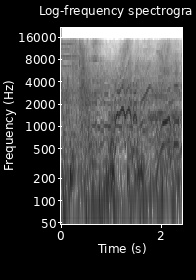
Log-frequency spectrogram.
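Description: A cartoon zebra whinnying like a horse, a wavering, shaky neigh starting about a second in, over background music.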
